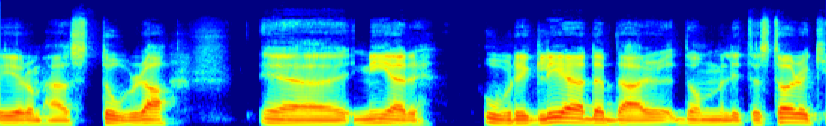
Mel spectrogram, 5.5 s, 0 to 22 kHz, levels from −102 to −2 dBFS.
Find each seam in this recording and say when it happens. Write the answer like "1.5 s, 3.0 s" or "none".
2.4 s, 4.1 s

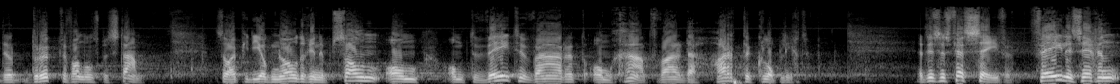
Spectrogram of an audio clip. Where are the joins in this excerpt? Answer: none

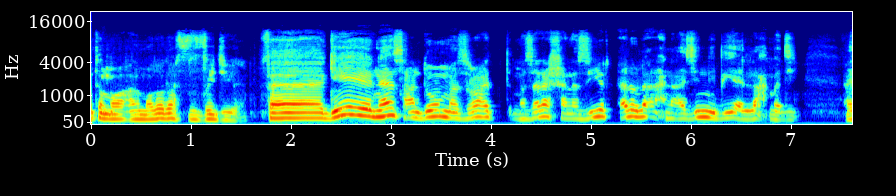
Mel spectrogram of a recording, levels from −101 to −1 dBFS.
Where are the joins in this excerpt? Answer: 1.6 s

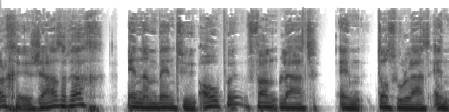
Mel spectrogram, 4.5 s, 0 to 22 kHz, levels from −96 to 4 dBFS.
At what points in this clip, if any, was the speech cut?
1.1 s, 2.0 s, 2.8 s

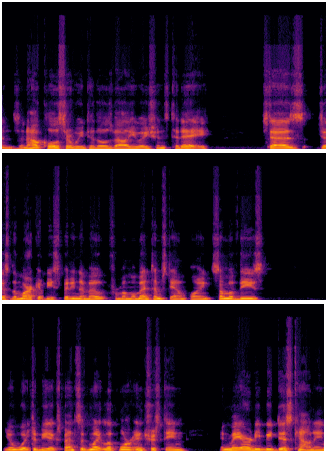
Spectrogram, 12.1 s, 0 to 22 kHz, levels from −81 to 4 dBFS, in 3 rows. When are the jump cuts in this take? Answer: 3.3 s, 4.1 s, 4.6 s, 8.4 s, 9.2 s

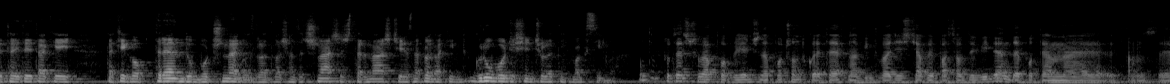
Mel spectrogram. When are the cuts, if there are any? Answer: none

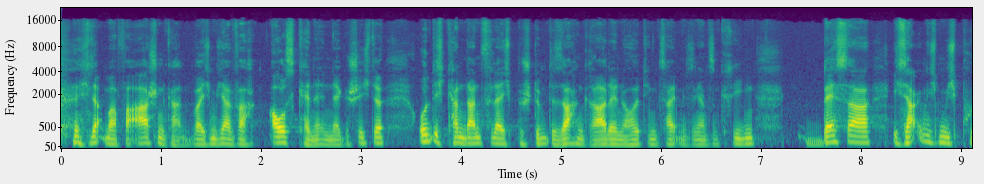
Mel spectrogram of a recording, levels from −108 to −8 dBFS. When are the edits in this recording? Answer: 1.3 s, 7.2 s

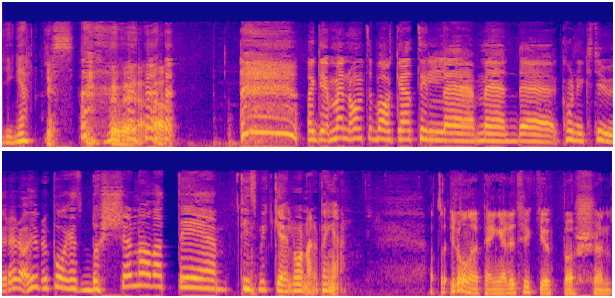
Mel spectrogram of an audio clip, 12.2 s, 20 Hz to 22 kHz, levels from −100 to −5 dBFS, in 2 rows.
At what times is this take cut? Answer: 3.6 s, 6.5 s, 8.4 s, 10.6 s

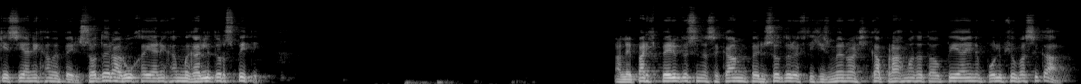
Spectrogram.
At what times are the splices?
none

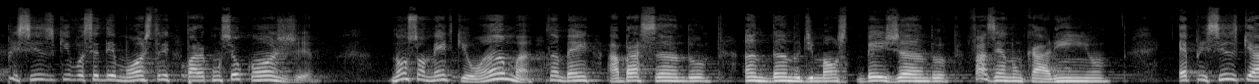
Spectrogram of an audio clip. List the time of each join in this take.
1.8 s, 4.5 s, 5.5 s, 8.5 s

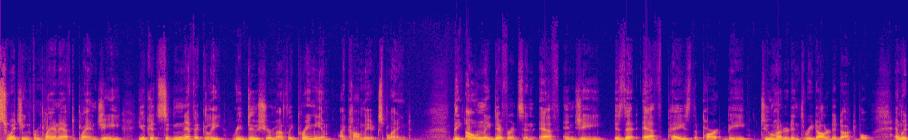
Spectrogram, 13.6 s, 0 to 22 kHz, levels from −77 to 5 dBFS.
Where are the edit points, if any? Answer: none

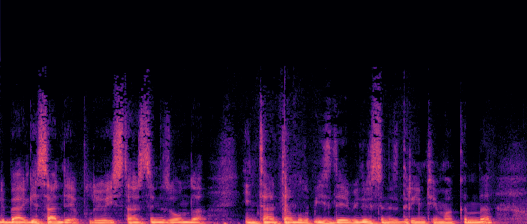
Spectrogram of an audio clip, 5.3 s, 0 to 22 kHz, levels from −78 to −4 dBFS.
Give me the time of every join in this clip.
none

